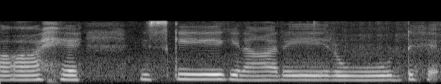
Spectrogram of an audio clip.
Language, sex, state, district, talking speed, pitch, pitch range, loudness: Hindi, female, Madhya Pradesh, Umaria, 80 wpm, 210 Hz, 205-230 Hz, -16 LUFS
